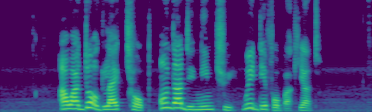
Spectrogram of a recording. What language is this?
Nigerian Pidgin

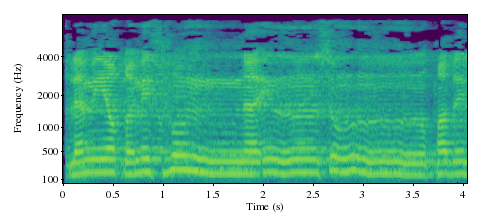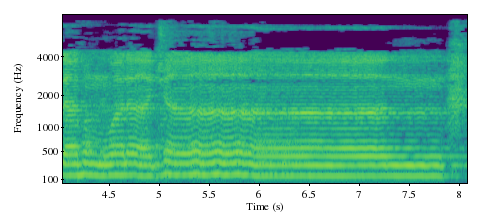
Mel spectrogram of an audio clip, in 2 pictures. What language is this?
Arabic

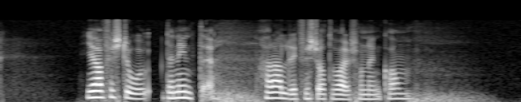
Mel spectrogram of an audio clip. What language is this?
Swedish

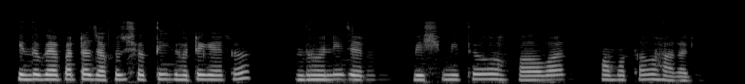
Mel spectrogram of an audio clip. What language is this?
Bangla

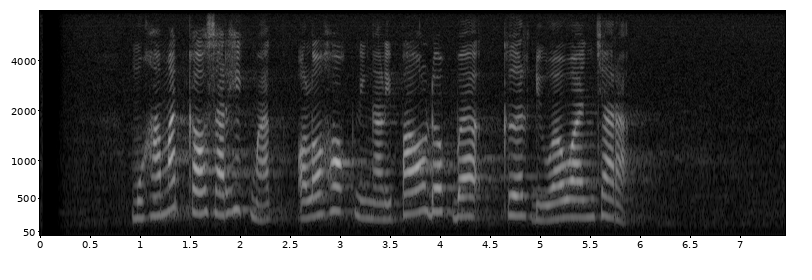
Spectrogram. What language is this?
Sundanese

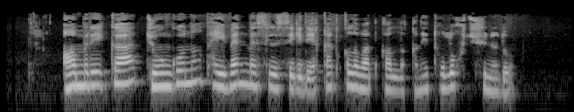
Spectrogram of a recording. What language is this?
Uyghur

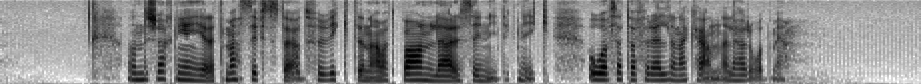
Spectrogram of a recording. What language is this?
Swedish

